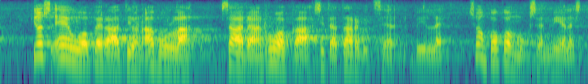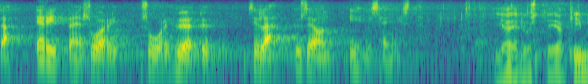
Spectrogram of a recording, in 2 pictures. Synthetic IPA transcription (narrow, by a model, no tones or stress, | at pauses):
joseːuːope̞rɑːt̪io̞nʔɑ̰ʋulːɑsɑːdɑːnruokɑːsit̪æt̪ɑrʋit̪sḛʋilːe | seoŋkoko̞muksemmielest̪æeɾit̪ːæinsuorisuːriɦyøt̪ysilːækyseonihmishḛŋːḭst̪æ̥ | jɑedust̪ɑjɑkim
